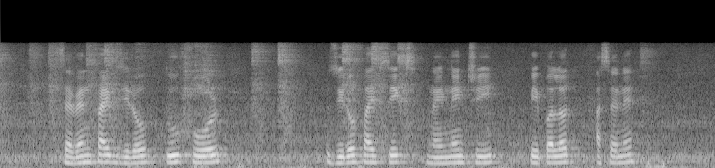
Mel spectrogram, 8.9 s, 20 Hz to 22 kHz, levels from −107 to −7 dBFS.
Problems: constant background noise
